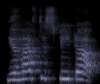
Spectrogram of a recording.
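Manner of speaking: high, loud scolding; a stern librarian raising her voice; loud stern order. A narrator's reading. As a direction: snap at her to speak up. Librarian demands loudness.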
